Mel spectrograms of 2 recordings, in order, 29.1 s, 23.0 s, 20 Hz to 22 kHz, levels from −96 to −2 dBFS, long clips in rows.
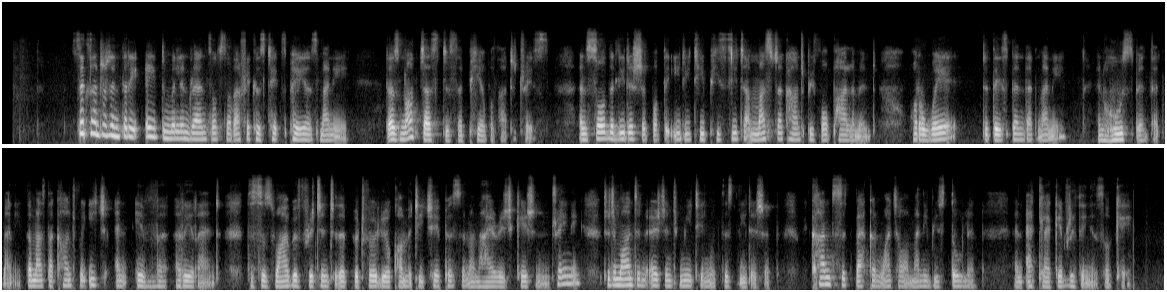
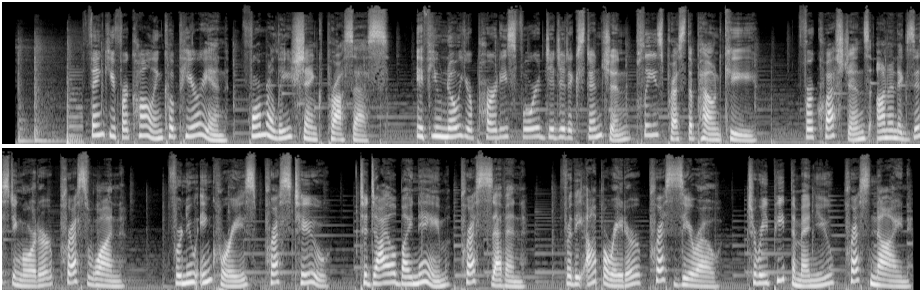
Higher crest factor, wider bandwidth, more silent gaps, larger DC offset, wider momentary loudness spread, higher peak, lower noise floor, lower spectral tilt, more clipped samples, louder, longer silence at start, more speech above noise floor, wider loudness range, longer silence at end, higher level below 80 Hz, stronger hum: first, 22 dB vs 16 dB; second, 9.6 kHz vs 19 kHz; neither; neither; first, 14 LU vs 8 LU; second, -6 dBFS vs -2 dBFS; first, -65 dBFS vs -40 dBFS; about the same, -6 dB/octave vs -5 dB/octave; neither; second, -28 LUFS vs -17 LUFS; first, 0.95 s vs 0.2 s; first, 38 dB vs 24 dB; first, 6 LU vs 2 LU; first, 0.45 s vs 0.1 s; second, -66 dBFS vs -42 dBFS; neither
